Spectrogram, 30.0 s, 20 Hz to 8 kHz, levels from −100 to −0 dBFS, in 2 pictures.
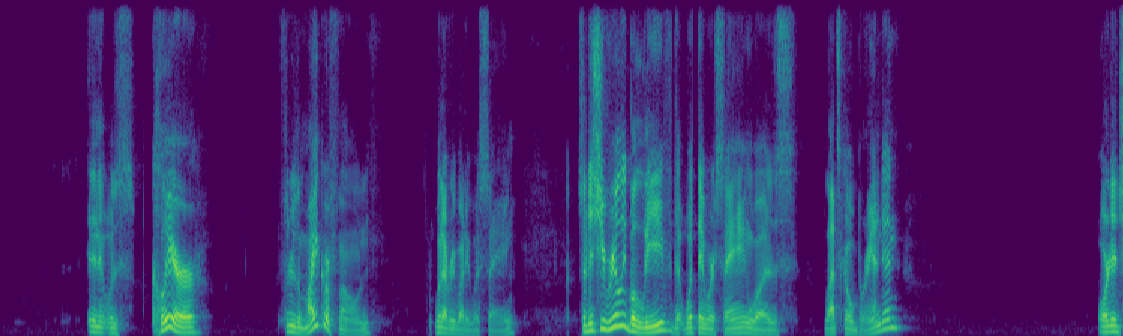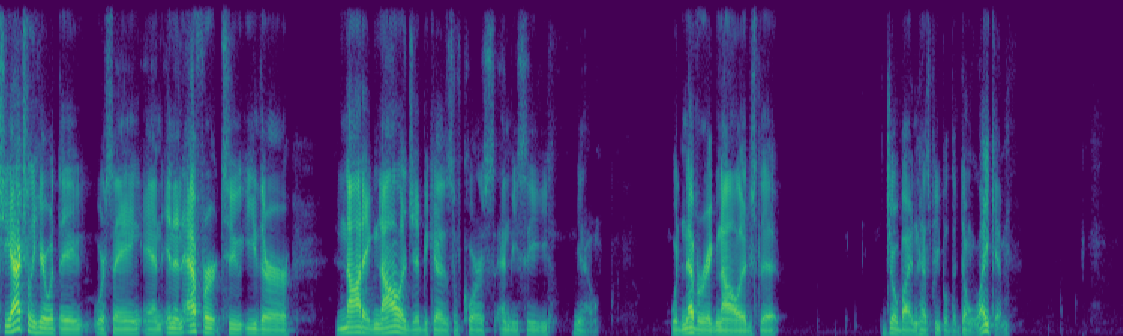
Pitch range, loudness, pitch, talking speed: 95-130 Hz, -25 LUFS, 105 Hz, 120 wpm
